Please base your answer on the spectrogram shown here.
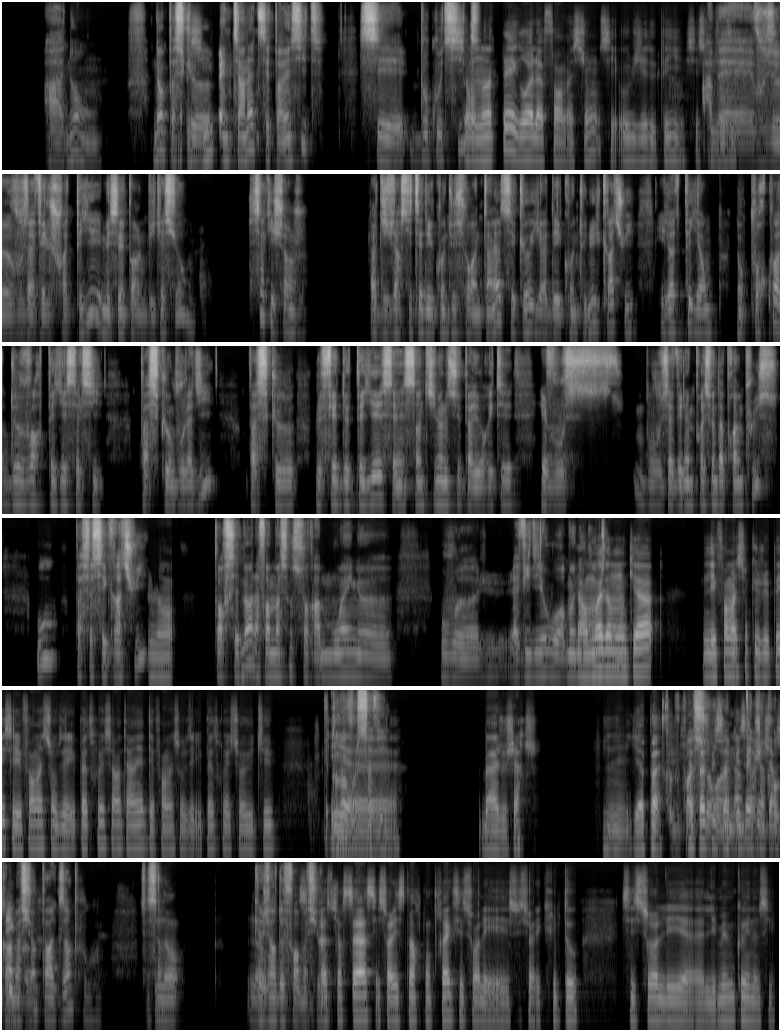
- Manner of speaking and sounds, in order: tapping; stressed: "gratuits"; other background noise; chuckle; chuckle; in English: "meme-coins"
- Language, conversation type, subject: French, unstructured, Comment les plateformes d’apprentissage en ligne transforment-elles l’éducation ?
- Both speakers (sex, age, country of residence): male, 20-24, France; male, 35-39, France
